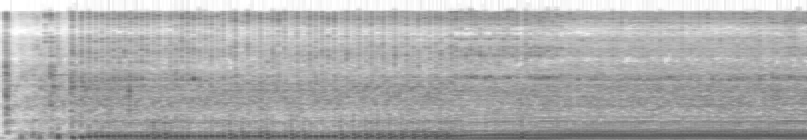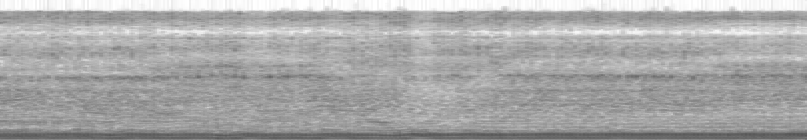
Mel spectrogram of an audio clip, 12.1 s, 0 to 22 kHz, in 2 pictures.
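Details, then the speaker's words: Dirt late model race car, first start of a freshly installed V8 in cold weather with carb cleaner sprayed in: a brief crank, it catches and settles into a steady, even idle with a deep regular beat. It started smoother than expected. "it went smooth than expected the startup yes sprayed her with a little bit of carb clean and gave her some of that Cosby sauce she barked up she loved it"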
